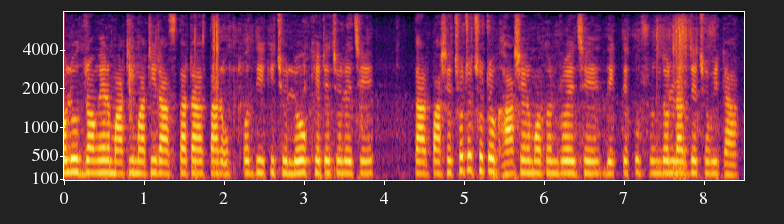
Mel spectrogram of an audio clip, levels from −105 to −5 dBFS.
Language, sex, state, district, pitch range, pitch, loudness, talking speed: Bengali, female, West Bengal, Jhargram, 205-215 Hz, 210 Hz, -17 LUFS, 175 wpm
